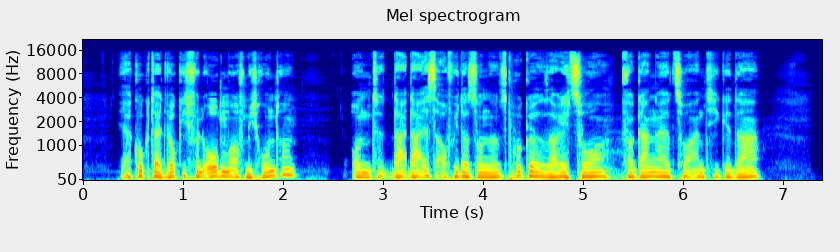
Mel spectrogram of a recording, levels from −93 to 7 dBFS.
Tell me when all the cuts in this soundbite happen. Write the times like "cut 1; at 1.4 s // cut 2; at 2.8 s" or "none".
cut 1; at 3.2 s // cut 2; at 4.2 s // cut 3; at 4.9 s // cut 4; at 5.4 s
